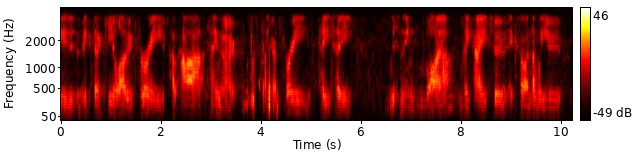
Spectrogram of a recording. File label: decoded speech, 7177KHz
